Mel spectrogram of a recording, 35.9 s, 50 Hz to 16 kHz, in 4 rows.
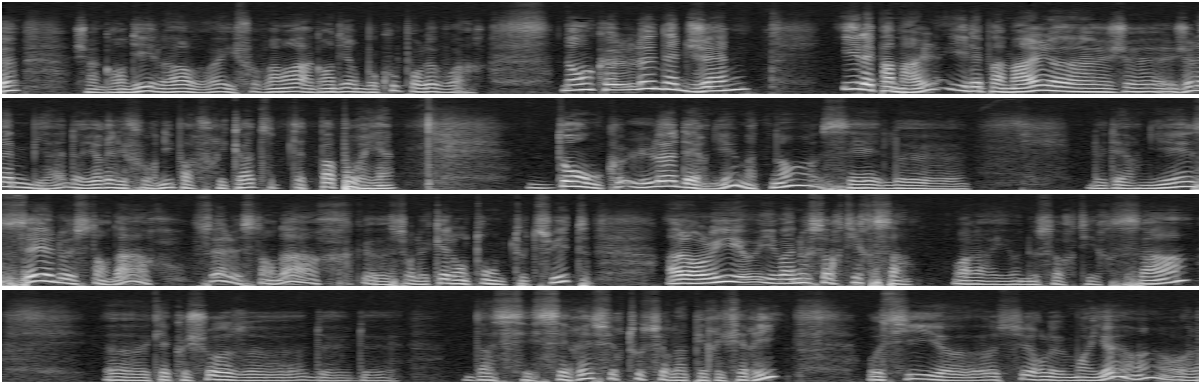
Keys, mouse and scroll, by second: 0.1 scroll up 1, 1.2-3.0 drag, 3.2-3.6 scroll down 2, 4.1 click, 5.2 right click, 7.3 scroll up 1, 7.7-9.6 right drag, 19.2 click, 24.7 click, 26.0 click, 26.7-27.1 scroll down 1, 27.4 scroll up 1, 28.3-29.2 right drag, 29.8-31.1 drag, 31.5 scroll up 1, 33.0 scroll down 1.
